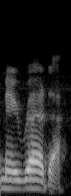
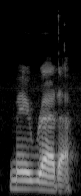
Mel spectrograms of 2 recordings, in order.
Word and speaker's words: Marietta: Marietta down in Georgia they pronounce that May Retta Marietta but they pronounce it may Rhetta I used to live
